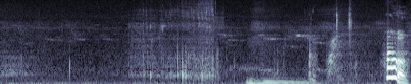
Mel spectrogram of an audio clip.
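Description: A man tasting soup from a spoon: a soft sip and light lip smacks, with a short murmured "mm" hum about two and a half seconds in.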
